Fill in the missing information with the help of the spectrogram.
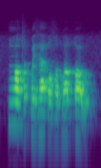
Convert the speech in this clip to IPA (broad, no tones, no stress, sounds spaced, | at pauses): ŋ o tˤ u k͡p e z a ɗ ɔ zˤ ɛ b a q o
